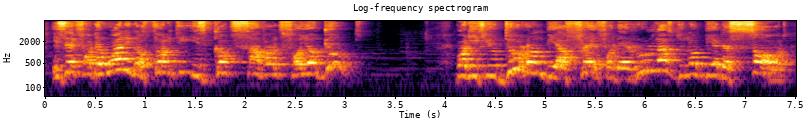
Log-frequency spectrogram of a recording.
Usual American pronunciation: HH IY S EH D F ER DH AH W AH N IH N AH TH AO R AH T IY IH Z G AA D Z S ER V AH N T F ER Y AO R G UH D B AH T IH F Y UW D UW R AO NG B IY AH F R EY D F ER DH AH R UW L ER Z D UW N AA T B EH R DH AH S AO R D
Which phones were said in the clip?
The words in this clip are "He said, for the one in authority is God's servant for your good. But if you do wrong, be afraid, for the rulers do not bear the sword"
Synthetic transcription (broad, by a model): HH IY S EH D F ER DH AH W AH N IH N AH TH AO R AH T IY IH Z G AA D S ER V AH N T F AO Y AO G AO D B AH T IH F Y UW D UW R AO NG B IY AH F R EY D F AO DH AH R UW L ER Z D UW N AA T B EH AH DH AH S AO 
